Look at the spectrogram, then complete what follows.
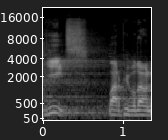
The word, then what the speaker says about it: Yeats: Yeats, which is actually pronounced Yeats.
